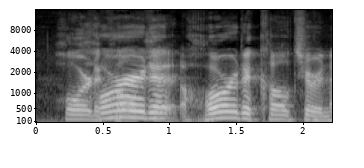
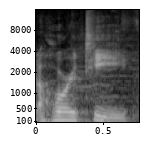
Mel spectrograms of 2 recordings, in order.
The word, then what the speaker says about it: horticulture: Horticulture, not horty.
